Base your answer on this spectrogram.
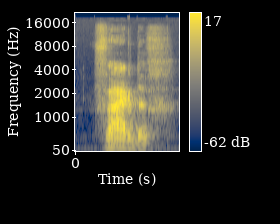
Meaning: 1. skillful 2. ready
- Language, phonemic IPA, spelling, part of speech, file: Dutch, /ˈvaːrdəx/, vaardig, adjective, Nl-vaardig.ogg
